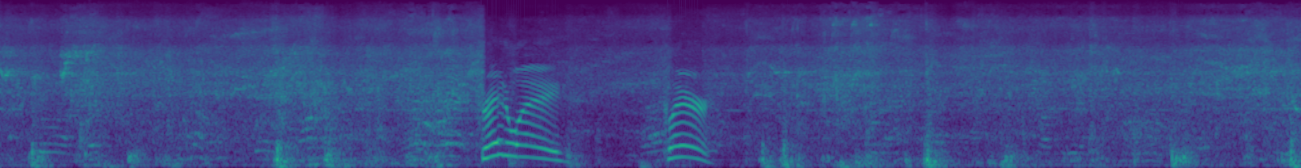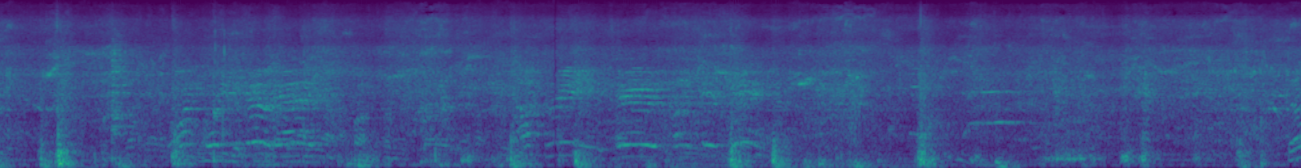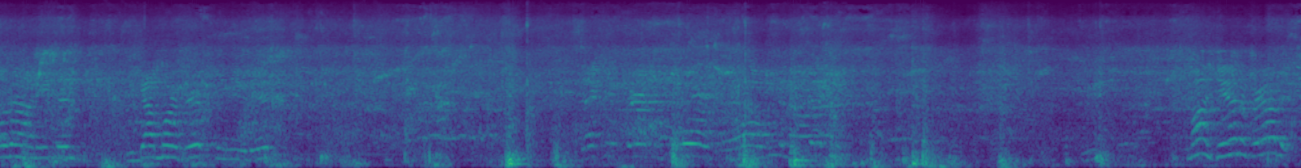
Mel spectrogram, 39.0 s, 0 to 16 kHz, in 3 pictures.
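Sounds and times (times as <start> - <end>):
rc car motor whine: 0.0 - 39.0
rc cars knocking: 0.0 - 39.0
voices in hall: 0.0 - 39.0.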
